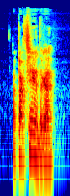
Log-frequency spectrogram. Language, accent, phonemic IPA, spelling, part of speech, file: French, Canada, /a.paʁ.tjɛ̃.dʁɛ/, appartiendraient, verb, LL-Q150 (fra)-appartiendraient.wav
- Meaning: third-person plural conditional of appartenir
